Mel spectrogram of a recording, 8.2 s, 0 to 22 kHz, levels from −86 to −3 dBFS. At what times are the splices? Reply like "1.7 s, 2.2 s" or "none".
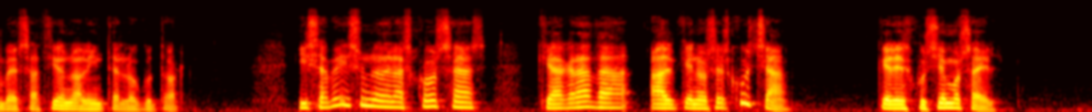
none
